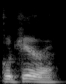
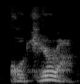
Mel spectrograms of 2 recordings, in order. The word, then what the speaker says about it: Gojira: Oh, I think I know how to pronounce it. Gojira. Mm-hmm. Thank you, sir. Gojira. From Mars. Sounds Japanese. Oh, Gojira. Gojira. Like Godzilla.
